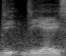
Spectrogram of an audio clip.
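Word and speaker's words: Deace: Steve Dace, I think is how you pronounce Steve Dasce, whatever it is.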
